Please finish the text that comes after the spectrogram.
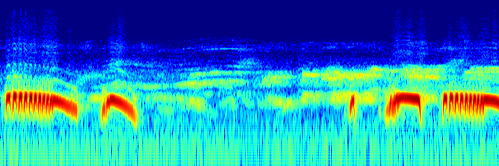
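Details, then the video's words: Decoy spotted dove calling to lure wild doves: loud hoarse coos, a long cooing note, a short arched note, a pause, then a clipped note and two more strong coos. "Tiếng Chim Cu Mồi Gáy Gọi"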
